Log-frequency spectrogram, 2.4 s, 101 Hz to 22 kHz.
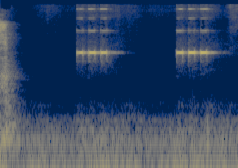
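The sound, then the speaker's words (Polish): A kitchen robot's alarm signals a finished recipe step while bread is being made: two bursts of three quick, high-pitched beeps, separated by a short pause, faint and alone. “Za około 7 sekund krok będzie wykonany. Usłyszymy stosowny alarm.”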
